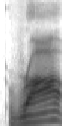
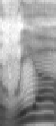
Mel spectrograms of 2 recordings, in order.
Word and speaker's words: Ra: Interestingly enough, while we all say Ra today, linguists actually believe its original New Kingdom pronunciation was probably closer to Ria or Ri, which eventually evolved into the Coptic Ri.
